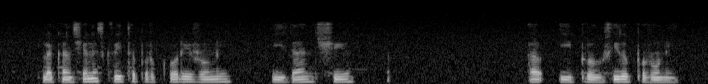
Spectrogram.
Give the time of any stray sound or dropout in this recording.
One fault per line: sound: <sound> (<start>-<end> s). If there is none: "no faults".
no faults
